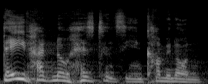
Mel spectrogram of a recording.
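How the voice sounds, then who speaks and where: Male co-host, husky, pitch jumping around, keen and curious interviewer. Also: a little fast. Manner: animated, admiring, probing questions. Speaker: podcast co-host. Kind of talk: casual interview chat.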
